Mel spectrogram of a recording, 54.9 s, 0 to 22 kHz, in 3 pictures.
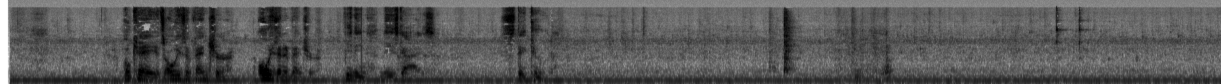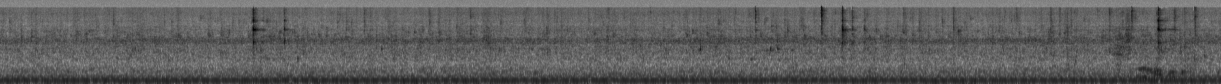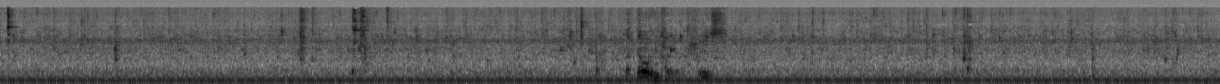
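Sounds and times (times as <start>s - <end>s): aquarium pumps humming: 0.2s - 54.9s
water trickling and bubbling: 0.2s - 54.9s
sharp clicks or small splashes: 22.0s - 22.9s, 29.6s - 32.8s, 40.3s - 43.2s, 50.5s - 51.8s.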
